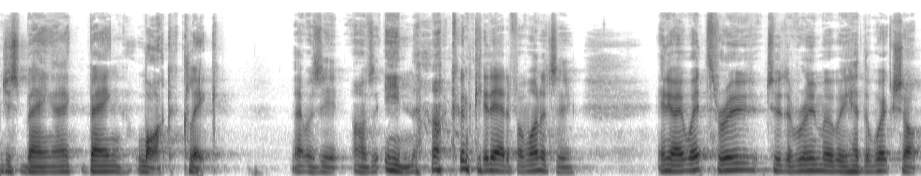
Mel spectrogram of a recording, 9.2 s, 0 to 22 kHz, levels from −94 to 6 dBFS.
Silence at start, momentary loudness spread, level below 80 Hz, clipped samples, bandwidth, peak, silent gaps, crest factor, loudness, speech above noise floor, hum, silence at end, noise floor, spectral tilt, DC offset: 0 s; 10 LU; -62 dBFS; under 0.1%; 16.5 kHz; -2 dBFS; none; 18 dB; -20 LUFS; 33 dB; none; 0 s; -53 dBFS; -5.5 dB/octave; under 0.1%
